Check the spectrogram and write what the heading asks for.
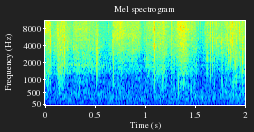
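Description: Plastic packaging crinkling as a plastic-wrapped pack of prop banknotes is drawn out of a padded bubble mailer: a dense run of small crackles.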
